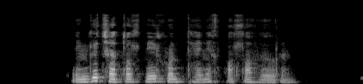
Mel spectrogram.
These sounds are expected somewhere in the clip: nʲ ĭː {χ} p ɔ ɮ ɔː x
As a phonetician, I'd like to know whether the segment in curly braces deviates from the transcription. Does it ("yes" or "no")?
no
